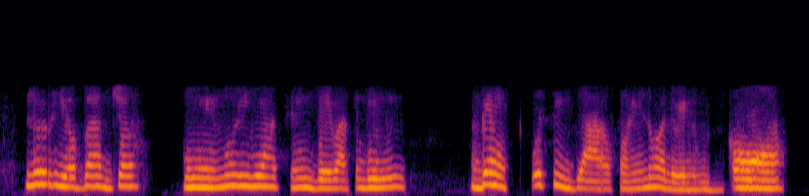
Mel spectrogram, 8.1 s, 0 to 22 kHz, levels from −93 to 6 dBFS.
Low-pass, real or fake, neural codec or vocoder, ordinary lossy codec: 3.6 kHz; fake; codec, 24 kHz, 1.5 kbps, HILCodec; MP3, 32 kbps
